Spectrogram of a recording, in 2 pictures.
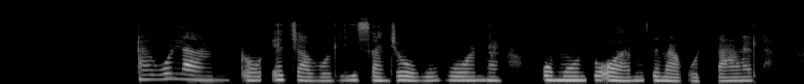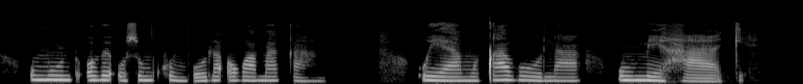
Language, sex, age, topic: North Ndebele, female, 25-35, education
